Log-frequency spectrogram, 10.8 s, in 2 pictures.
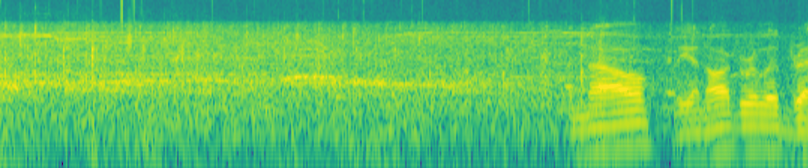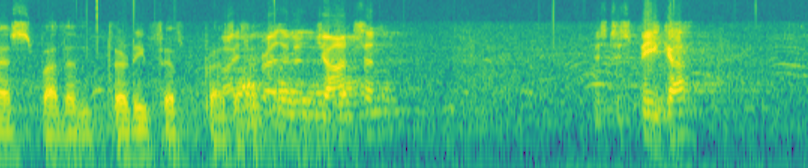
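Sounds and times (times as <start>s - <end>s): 
large crowd cheering and applauding: 0.0s - 4.5s
speech: 3.8s - 8.1s, 9.4s - 10.1s.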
